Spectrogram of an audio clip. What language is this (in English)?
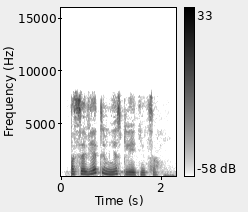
Russian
